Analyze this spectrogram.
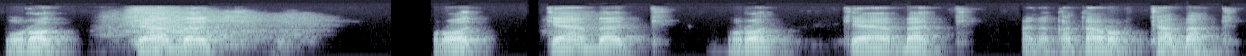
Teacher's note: Itu kaf yang berharokat fathah dengan kaf yang disukunkan karena faktor wakaf itu harus sama-sama hams. Jangan sampai yang harokatnya enggak hams, yang wakafnya malah hams atau sebaliknya. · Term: sifat hams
